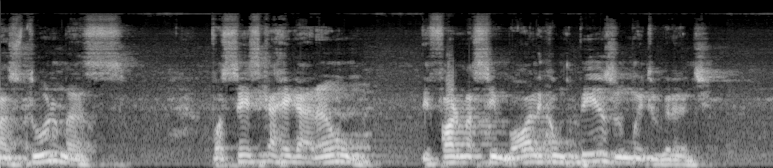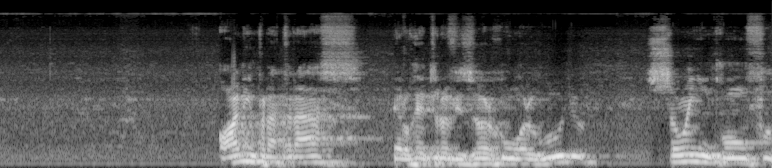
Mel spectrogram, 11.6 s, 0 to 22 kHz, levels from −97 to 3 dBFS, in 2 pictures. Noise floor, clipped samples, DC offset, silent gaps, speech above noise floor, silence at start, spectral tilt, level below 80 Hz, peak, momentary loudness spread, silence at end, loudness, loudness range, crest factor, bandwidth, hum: -41 dBFS; under 0.1%; under 0.1%; none; 28 dB; 0 s; -5.5 dB/octave; -42 dBFS; 0 dBFS; 11 LU; 0 s; -14 LUFS; 5 LU; 16 dB; 15.5 kHz; none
